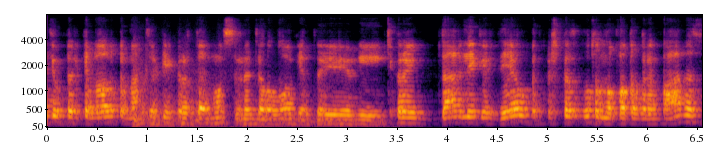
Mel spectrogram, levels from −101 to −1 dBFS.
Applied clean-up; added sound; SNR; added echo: neural mask model DeepFilterNet 3.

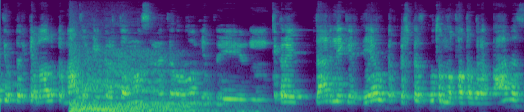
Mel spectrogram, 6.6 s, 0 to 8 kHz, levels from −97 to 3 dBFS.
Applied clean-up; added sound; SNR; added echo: classical method WPE with log-MMSE.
